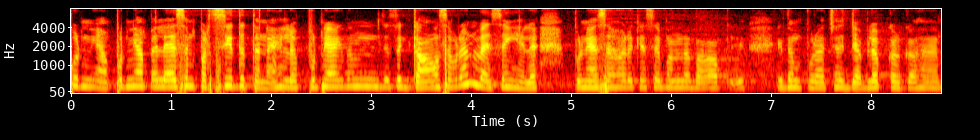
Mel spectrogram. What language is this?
Maithili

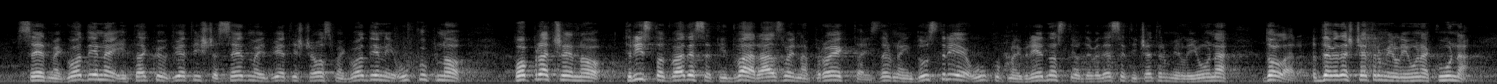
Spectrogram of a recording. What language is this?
Croatian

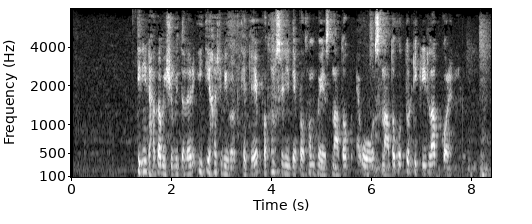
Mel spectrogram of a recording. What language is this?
Bangla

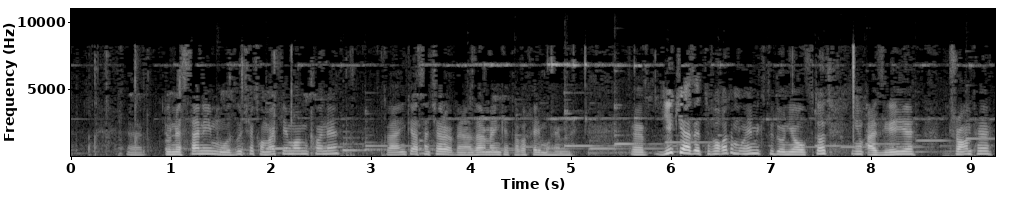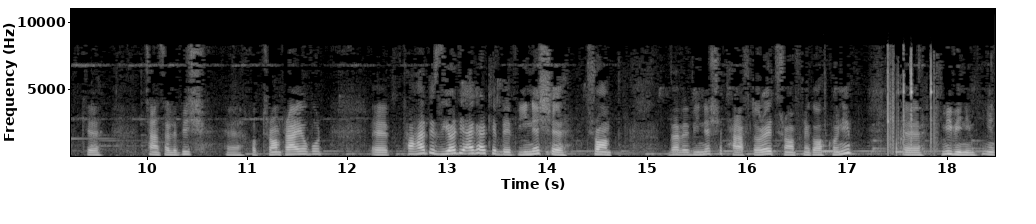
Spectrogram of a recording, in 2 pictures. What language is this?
Persian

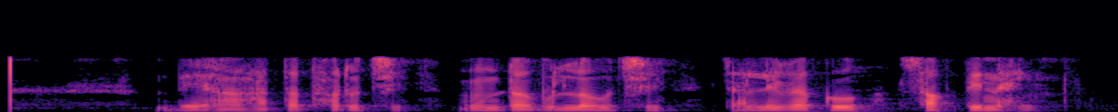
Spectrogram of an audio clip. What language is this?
Odia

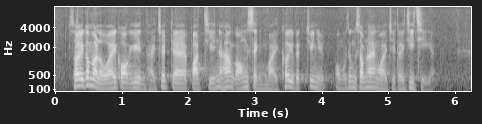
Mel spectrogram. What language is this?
Cantonese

